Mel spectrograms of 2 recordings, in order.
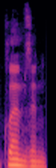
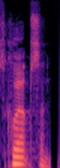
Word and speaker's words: Clemson: an inside joke the the Clemson football fans came for my throat because I pronounce them Clemson all the time they said there's no Z in Clemson so I'm just going to start pronouncing it like dbo does Clemson uh I've got Clemson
